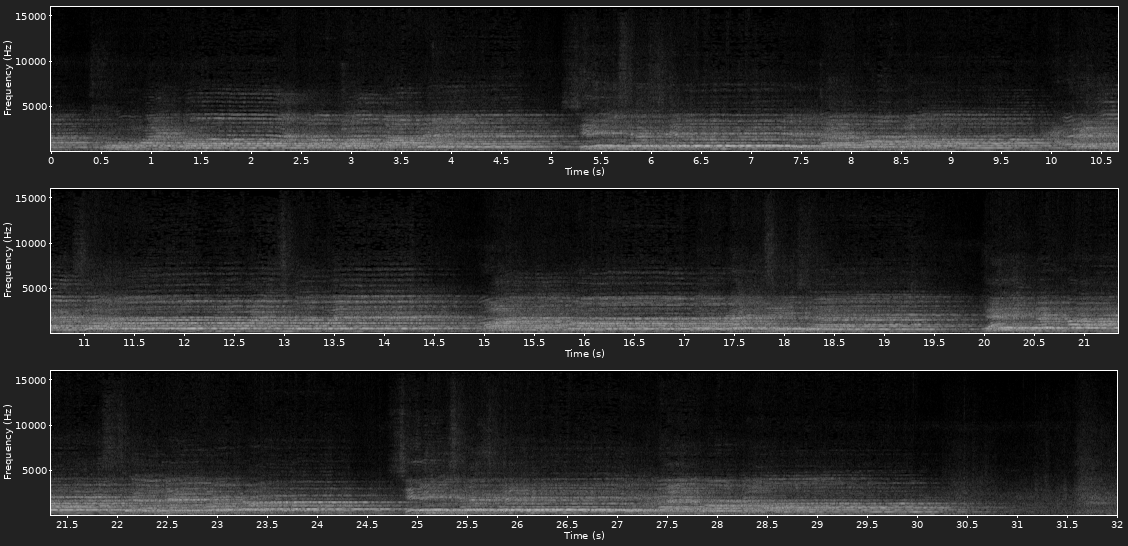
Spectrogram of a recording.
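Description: A small group of men and women singing a hymn together, in phrases of about five seconds with a brief break between each; the singing ends at the close.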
